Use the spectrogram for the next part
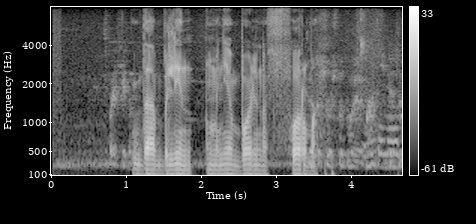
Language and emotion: Russian, neutral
